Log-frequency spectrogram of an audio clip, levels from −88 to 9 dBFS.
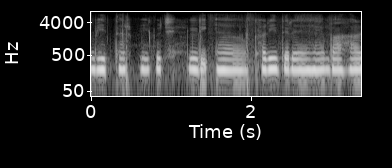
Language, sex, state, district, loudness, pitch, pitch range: Hindi, female, Punjab, Pathankot, -15 LUFS, 195 Hz, 195-200 Hz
